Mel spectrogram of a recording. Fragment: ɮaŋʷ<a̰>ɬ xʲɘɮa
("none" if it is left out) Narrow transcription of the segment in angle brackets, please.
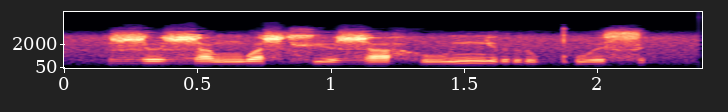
a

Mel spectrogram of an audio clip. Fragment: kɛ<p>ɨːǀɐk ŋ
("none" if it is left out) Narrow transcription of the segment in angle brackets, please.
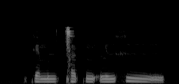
m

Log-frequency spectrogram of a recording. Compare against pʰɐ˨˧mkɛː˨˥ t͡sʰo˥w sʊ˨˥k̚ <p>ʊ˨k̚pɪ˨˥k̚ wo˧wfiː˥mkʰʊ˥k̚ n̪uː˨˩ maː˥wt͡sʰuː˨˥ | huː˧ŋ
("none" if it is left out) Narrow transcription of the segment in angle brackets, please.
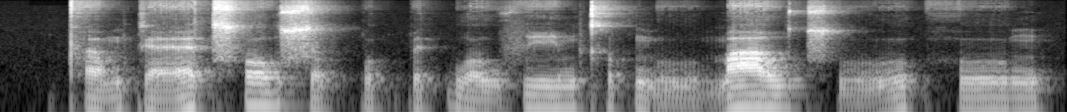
p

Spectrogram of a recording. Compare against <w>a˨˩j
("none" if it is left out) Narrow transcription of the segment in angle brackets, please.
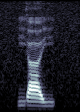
j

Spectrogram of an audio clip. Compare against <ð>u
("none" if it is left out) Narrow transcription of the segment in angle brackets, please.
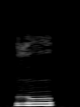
ð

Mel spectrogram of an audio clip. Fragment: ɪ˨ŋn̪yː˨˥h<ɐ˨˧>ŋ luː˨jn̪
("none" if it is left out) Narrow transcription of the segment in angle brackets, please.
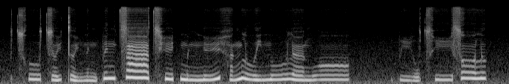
ɐ˨˥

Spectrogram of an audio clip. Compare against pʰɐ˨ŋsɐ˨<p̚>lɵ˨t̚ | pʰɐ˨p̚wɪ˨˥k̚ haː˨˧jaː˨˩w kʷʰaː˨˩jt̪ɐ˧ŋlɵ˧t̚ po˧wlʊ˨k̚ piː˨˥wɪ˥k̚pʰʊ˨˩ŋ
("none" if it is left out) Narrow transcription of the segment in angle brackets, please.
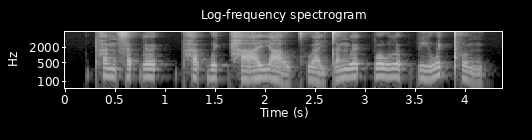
p̚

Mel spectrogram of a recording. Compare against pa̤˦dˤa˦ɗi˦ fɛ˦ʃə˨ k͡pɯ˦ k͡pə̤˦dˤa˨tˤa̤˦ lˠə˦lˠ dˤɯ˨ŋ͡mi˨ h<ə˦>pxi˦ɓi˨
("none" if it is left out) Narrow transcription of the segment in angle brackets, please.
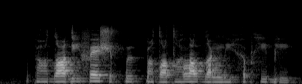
ə˦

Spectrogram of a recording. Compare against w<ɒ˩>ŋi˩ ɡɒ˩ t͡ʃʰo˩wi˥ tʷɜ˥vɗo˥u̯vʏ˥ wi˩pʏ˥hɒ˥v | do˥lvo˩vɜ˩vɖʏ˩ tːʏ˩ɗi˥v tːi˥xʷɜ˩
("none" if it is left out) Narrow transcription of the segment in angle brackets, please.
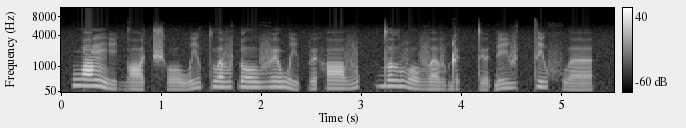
ɒ˥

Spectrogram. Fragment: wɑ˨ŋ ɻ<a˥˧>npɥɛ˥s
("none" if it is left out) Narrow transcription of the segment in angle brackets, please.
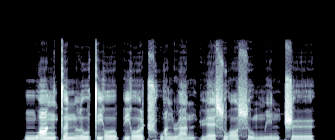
a̰˨˩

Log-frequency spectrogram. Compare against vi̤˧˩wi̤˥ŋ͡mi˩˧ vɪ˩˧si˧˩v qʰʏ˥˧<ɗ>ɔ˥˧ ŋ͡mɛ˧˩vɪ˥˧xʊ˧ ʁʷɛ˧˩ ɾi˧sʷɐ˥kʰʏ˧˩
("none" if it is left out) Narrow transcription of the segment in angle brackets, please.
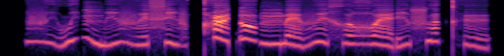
ɗ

